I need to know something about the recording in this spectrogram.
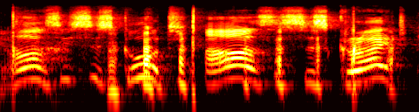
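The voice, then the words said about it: Put-on Polish accent, sounds German. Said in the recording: “my Polish accent is like my German accent”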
